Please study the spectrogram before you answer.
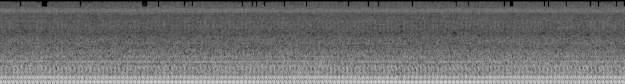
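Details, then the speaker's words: Briggs & Stratton Vanguard V-twin with new oil cooler, after head gasket and head replacement for slipped valve guide, first start: slightly rough at first, then even, strong idle with steady low throb, no misses or knocks. "So she was a little rough at first, but she evened right out. Sounds good and strong too, I think."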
